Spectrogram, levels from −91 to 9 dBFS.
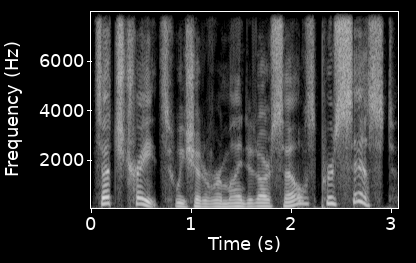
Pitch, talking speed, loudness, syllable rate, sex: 170 Hz, 155 wpm, -18 LUFS, 4.4 syllables/s, male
